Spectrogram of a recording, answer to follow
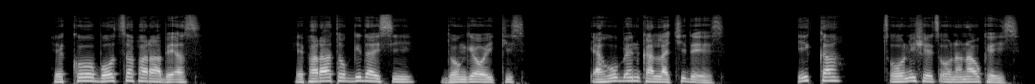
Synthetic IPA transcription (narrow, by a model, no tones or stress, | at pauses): hɛkːoːbo̞ːt͡sːɐpɐɾaːbɛʔɐs | hɛpɐɾɐt̪ɔɡːɪd̪ɐjsːɪ | d̪ɔŋɡɛɔjkːɪs | jɐhubɛnkɐlːɐt͡ʃːɪd̪ɛʔe̞̰ːs | ʔɪkːɐ | t͡sʼo̞ːnɪʃɛt͡sʼo̞ːnɐnɐwkɛjɪs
